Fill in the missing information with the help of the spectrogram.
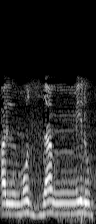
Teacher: میم پر شد ہے تو اس پہ غنہ ہوگا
